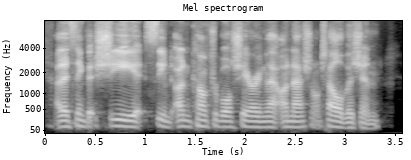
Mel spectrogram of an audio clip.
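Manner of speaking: normal talking voice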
